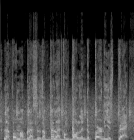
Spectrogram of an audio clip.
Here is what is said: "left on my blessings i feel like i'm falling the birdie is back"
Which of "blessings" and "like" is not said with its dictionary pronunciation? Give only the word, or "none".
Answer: none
